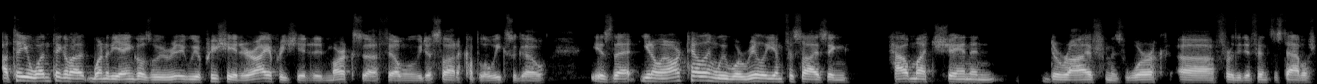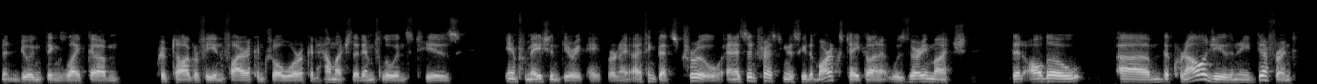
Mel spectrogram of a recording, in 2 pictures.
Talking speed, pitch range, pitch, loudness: 230 wpm, 110-140 Hz, 120 Hz, -21 LUFS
